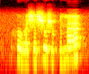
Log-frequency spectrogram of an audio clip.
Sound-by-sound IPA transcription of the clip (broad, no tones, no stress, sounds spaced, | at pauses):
h o β ɐ ʃ ɐ ʒ o ʃ o k ẽ m ɐ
